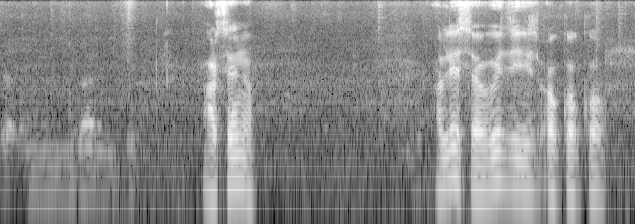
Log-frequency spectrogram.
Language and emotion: Russian, neutral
